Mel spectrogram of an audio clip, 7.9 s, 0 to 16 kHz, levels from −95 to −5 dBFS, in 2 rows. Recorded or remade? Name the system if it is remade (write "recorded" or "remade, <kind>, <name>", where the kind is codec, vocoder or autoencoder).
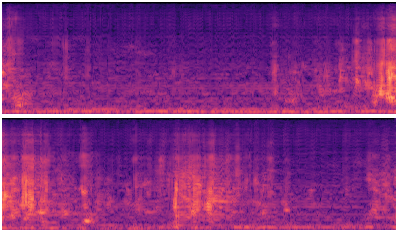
remade, vocoder, BigVGAN v2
